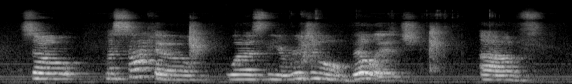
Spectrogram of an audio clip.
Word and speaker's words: Massaco: And of course, I'm from Cincinnati, so I always mispronounce words, and I used to say Massaco, because that just sounded right to me in my Midwestern kind of accent. But I've since learned, to kind of change the stress on the syllables.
